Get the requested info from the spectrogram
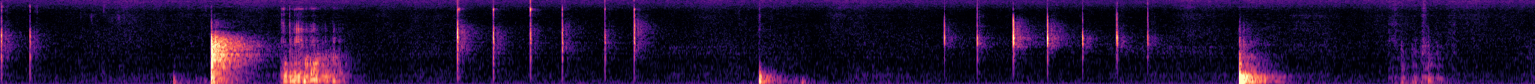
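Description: Rock pieces handled in the hands, clicking and knocking against each other and a plastic basket: runs of quick light clicks with a few louder knocks and scraping rubs, the loudest near the end.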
